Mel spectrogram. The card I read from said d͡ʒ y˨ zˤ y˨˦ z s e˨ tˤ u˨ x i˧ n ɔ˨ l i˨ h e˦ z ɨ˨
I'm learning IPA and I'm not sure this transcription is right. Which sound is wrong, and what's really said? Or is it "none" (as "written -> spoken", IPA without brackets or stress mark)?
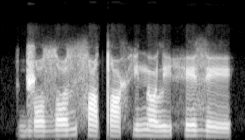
ɨ˨ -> e˨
